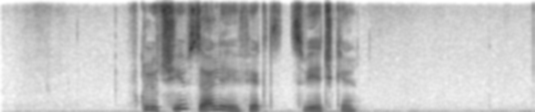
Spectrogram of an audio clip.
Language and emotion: Russian, neutral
